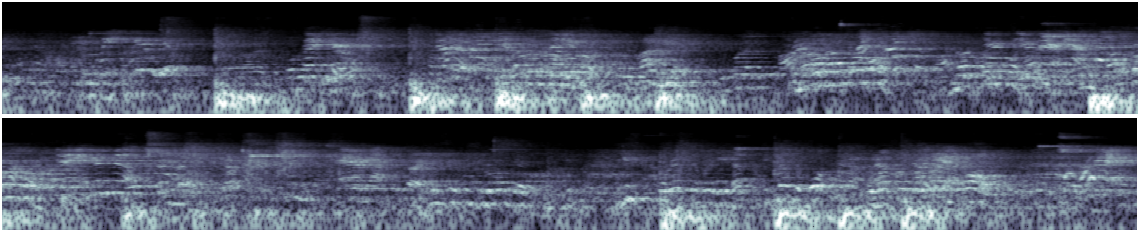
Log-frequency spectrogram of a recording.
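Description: Young men and women talk and call out across a large echoing gym.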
